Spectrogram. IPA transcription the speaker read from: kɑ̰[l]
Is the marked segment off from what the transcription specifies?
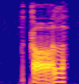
no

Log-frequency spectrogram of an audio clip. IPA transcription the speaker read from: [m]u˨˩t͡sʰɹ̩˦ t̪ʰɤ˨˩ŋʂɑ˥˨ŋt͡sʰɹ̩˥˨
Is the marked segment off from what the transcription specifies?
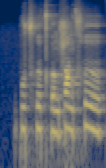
yes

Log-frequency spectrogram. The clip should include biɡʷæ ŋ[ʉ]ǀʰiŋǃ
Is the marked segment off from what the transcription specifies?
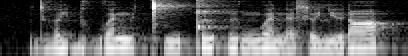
yes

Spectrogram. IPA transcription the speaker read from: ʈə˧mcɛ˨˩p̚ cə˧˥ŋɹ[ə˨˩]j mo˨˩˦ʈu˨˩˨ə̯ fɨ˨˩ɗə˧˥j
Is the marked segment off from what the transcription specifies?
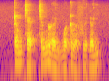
no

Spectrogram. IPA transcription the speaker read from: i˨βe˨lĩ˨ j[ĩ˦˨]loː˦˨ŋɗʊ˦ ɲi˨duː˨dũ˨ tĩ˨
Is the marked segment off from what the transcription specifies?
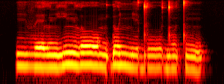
no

